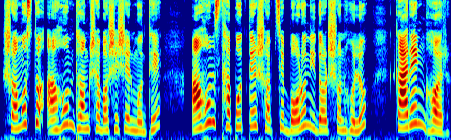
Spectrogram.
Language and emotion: Bengali, neutral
